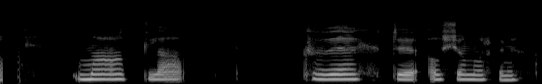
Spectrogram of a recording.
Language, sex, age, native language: Icelandic, male, 12, Icelandic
